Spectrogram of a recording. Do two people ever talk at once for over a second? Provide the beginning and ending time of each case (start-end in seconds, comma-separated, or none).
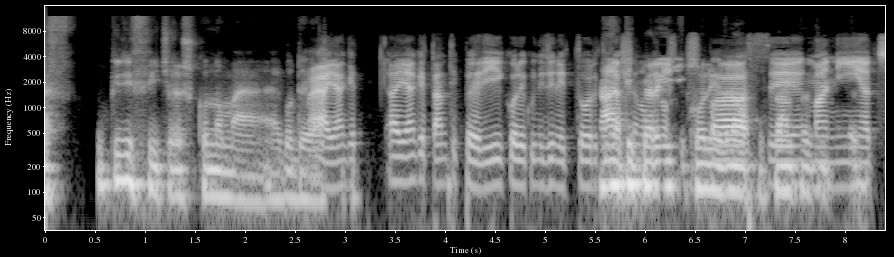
5.5-7.7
